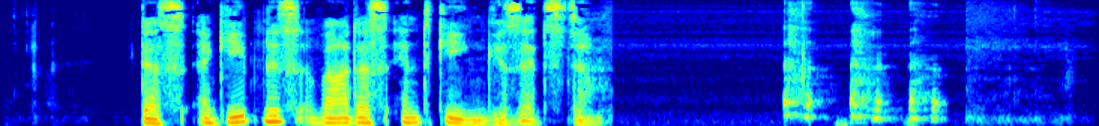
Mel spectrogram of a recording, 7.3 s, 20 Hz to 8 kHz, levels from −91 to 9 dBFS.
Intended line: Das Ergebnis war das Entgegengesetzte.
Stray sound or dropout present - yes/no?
yes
